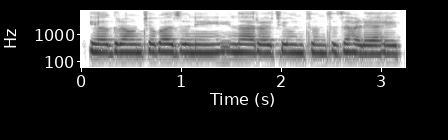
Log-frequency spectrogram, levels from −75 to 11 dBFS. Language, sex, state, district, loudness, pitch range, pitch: Marathi, female, Maharashtra, Pune, -15 LUFS, 220-230 Hz, 225 Hz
